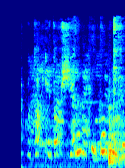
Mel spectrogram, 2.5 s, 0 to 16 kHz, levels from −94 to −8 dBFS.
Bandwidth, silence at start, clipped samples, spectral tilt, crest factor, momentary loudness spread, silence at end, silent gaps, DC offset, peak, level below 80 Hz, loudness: 11.5 kHz; 0.4 s; under 0.1%; -4.5 dB/octave; 18 dB; 13 LU; 0 s; none; under 0.1%; -16 dBFS; -66 dBFS; -33 LUFS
